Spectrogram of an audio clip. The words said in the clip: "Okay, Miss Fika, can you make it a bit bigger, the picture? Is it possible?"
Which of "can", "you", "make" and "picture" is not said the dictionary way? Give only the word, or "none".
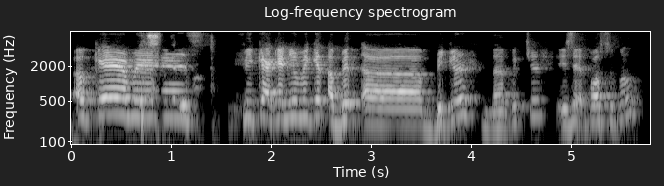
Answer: none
